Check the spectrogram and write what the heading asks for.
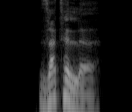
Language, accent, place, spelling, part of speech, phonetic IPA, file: German, Germany, Berlin, sattele, verb, [ˈzatələ], De-sattele.ogg
- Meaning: inflection of satteln: 1. first-person singular present 2. singular imperative 3. first/third-person singular subjunctive I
